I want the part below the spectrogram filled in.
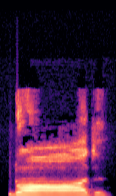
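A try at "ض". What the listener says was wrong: आपकी गलती क्या है, आप वाव वाव लेके आ रहे हो। द्वाद द्वाद, वाव को नहीं, द्वाद द्वाद। वाव नहीं लेके आना है, होठों को गोल करना ही नहीं है। आप मुंह को खोल सकते हो लेकिन गोल नहीं कर सकते। द्वाद ऐसे नहीं, को खोल लो।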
